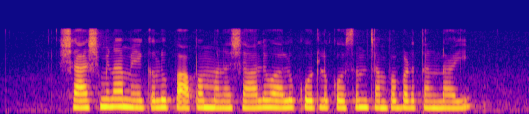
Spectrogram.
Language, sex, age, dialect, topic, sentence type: Telugu, female, 18-24, Southern, agriculture, statement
